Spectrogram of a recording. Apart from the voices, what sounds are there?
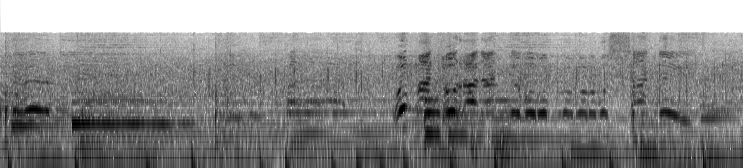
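audience clapping hands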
